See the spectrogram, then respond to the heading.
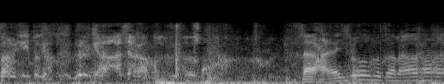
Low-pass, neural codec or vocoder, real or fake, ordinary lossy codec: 7.2 kHz; codec, 24 kHz, 3 kbps, HILCodec; fake; MP3, 32 kbps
